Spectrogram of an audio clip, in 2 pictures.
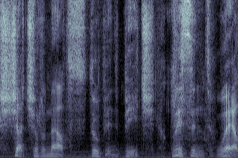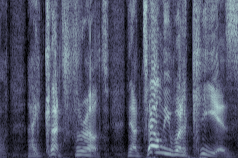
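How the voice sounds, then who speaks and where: In a gruff, put-on character voice, a man speaks at a medium pitch and a fairly slow pace. The recording is very clean, with a silent background. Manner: threatening, curt.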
